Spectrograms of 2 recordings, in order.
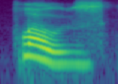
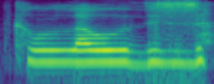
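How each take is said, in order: First: The 'th' is dropped, sounding like 'close'. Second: The 'th' sound is fully pronounced. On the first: "pronounce the word ... the same way as this word, clothes" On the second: "You can pronounce the full word clothes, clothes, like that"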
